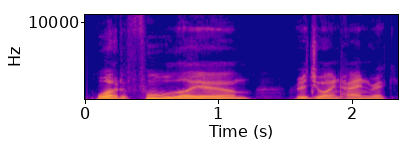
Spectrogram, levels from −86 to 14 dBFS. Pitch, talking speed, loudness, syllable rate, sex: 130 Hz, 180 wpm, -16 LUFS, 5.3 syllables/s, male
